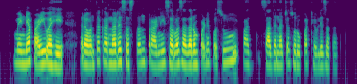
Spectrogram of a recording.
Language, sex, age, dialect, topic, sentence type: Marathi, male, 60-100, Northern Konkan, agriculture, statement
